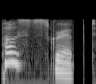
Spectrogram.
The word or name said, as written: postscript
